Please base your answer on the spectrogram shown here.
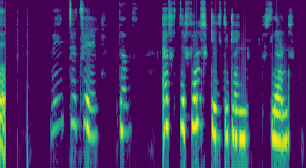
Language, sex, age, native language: Icelandic, female, 18-19, Icelandic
